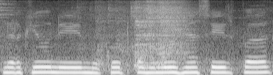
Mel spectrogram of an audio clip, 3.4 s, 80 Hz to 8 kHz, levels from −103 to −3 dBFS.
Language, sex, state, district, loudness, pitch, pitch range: Hindi, female, Chandigarh, Chandigarh, -12 LUFS, 195 Hz, 190-200 Hz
